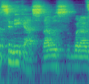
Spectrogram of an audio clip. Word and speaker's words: Tsimikas: Is that how we pronounce it? Tsimikas. I purposely did not send you guys any messages because I was hoping to see how you guys would try to pronounce it. I said Simikas.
